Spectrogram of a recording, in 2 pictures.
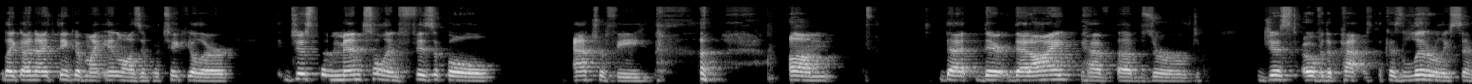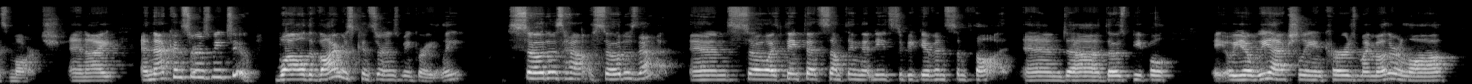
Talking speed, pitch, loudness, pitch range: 150 wpm, 205 Hz, -17 LUFS, 190-225 Hz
